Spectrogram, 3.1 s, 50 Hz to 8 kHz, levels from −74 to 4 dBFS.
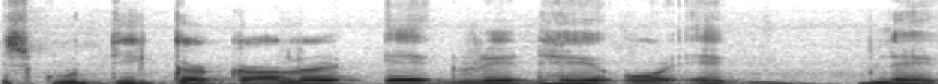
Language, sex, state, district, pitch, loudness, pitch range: Hindi, male, Arunachal Pradesh, Lower Dibang Valley, 155 Hz, -13 LUFS, 140-165 Hz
